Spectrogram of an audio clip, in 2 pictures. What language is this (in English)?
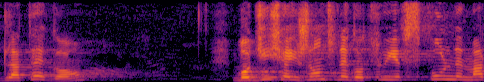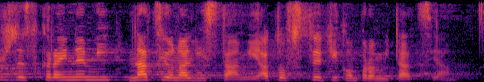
Polish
